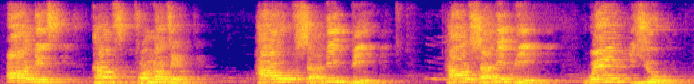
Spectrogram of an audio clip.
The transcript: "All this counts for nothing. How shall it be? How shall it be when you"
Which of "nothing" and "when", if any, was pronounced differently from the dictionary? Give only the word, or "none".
nothing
